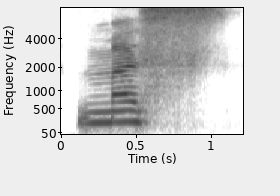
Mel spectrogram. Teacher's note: give Rakhawa and Safir on C. So the sound will not stop. Mas tu for the circular lips.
